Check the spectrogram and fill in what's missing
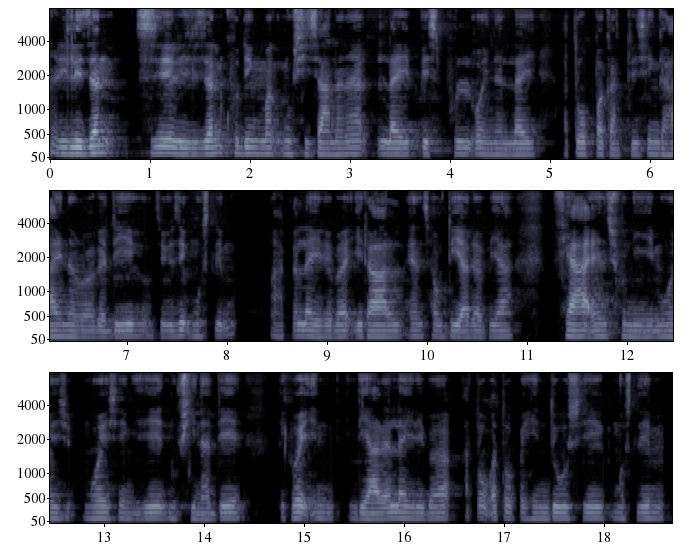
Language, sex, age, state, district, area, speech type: Manipuri, male, 30-45, Manipur, Thoubal, rural, spontaneous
